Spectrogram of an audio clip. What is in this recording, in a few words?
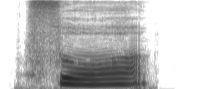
"锁", Chinese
